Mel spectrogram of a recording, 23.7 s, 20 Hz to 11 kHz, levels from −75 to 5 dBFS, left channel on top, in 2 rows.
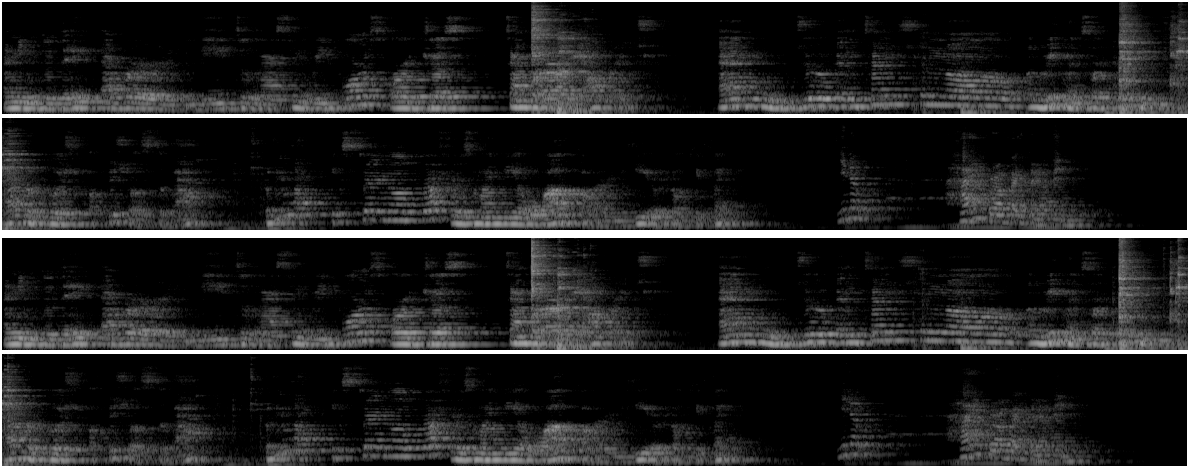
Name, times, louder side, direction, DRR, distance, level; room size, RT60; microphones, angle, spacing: voice 1, 0.0-4.6 5.0-6.5 7.2-13.8 14.5-19.1, right 1 dB, 5° left, -7 dB, 2.3 m, -37 dB
sound 1, 5.3-6.0 8.0-8.1 8.4-8.7 9.1-9.3 9.6-10.2 11.0-12.2 13.8-14.8, right 3 dB, 45° right, 1.2 m, -37 dB
voice 2, 20.2-22.5, left 1 dB, 35° left, -7 dB, 3.1 m, -43 dB
12.0 x 7.6 x 3.0 m, 1.2 s
head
